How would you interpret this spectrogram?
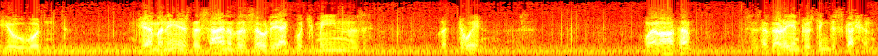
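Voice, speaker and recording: An actor playing a mysterious, coolly superior crime fighter in 1930s radio style, with a deliberate, taunting manner. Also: male voice, mid-range voice, close to an everyday voice. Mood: mocking, smug. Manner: mocking, deliberate. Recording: muffled, noisy 1930s radio recording.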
